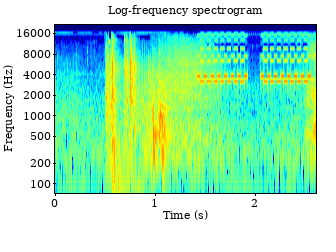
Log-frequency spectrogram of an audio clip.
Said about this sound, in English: Distracted, he goes into the kitchen and picks up a phone. He calls his mobile, then hears it ringing in the adjacent bedroom.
